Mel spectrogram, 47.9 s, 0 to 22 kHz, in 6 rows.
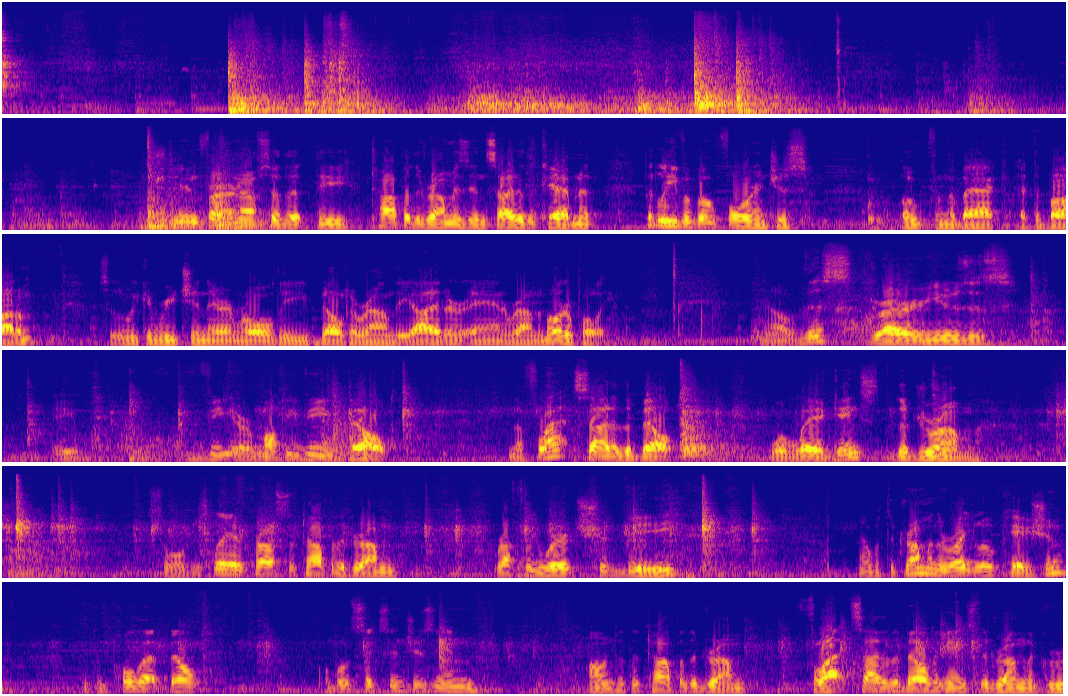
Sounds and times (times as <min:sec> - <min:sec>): Music: 0:00.0 - 0:47.8
Speech: 0:09.1 - 0:14.1, 0:14.7 - 0:20.6, 0:21.6 - 0:23.7, 0:24.3 - 0:27.0, 0:27.7 - 0:31.3, 0:33.0 - 0:35.0, 0:35.6 - 0:37.2, 0:38.3 - 0:41.5, 0:42.3 - 0:43.6, 0:44.2 - 0:47.8.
